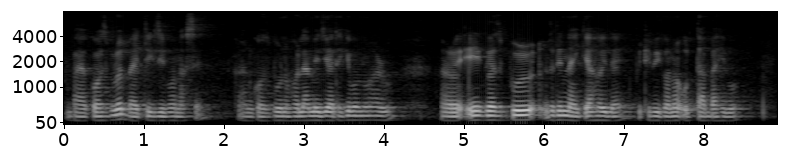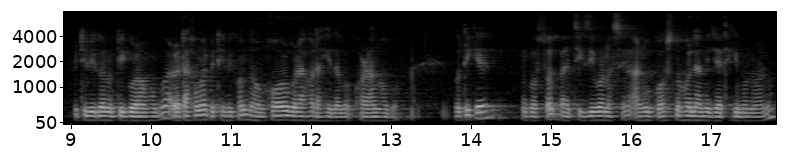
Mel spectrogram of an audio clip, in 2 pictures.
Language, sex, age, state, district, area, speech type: Assamese, male, 18-30, Assam, Nagaon, rural, spontaneous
